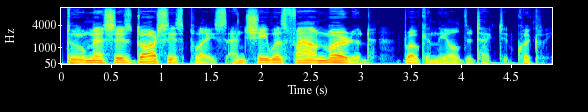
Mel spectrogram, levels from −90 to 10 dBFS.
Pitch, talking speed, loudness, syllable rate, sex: 105 Hz, 185 wpm, -17 LUFS, 5.3 syllables/s, male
